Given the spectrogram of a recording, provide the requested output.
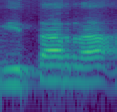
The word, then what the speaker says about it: guitarra: How did you read the word guitarra? Guitarra. G plus U was pronounced as G, taken as G as a whole.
